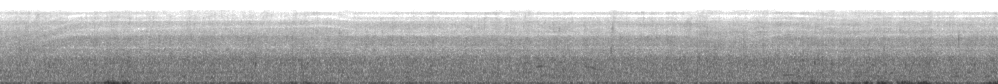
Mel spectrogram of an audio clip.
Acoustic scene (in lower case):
park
